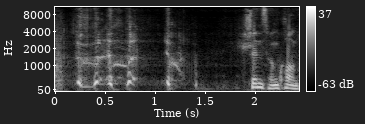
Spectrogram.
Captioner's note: cough cough cough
